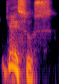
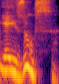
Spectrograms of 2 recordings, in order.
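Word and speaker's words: Iesus: So good example is in Latin, Jesus' name is pronounced Jesus. Not Jesus, no Z, please. That's going to be a tough one.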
